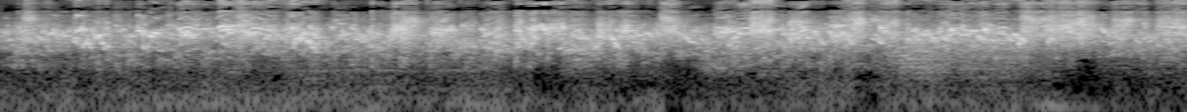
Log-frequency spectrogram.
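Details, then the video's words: A group of canaries enjoying a summer bath, filling the air with a constant high chatter of chirps, twitters and quick trilled phrases from several birds at once. "Summer Serenade: Canaries Singing and Splashing in a Refreshing Bath"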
